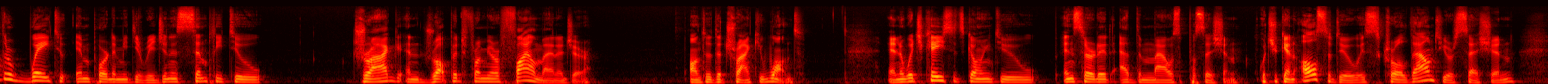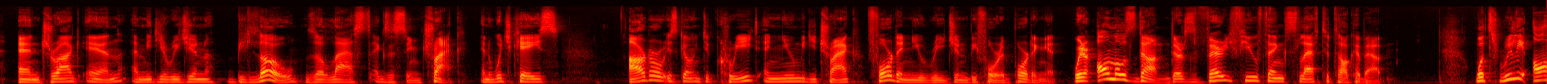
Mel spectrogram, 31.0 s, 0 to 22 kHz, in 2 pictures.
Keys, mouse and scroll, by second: 4.2-7.0 drag, 12.6 scroll down 2, 13.4-13.8 scroll down 2, 13.9 scroll up 2, 16.3-19.9 drag.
